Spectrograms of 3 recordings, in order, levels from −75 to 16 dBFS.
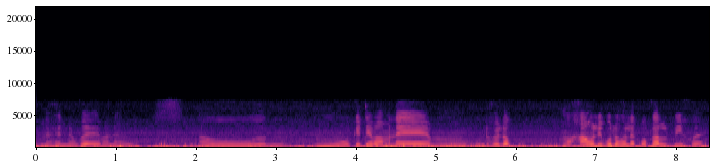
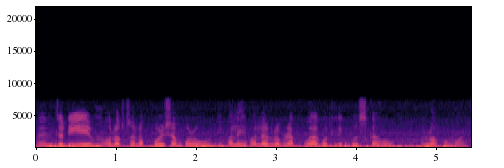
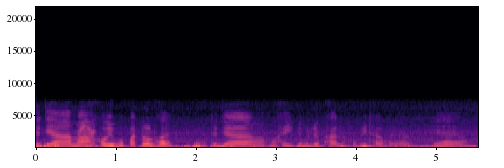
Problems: constant background noise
